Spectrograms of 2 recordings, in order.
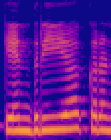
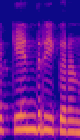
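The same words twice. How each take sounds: First: "केंद्रीयकरण" with an added ya, "kendriya-karan"; wrong form. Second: "केंद्रीकरण" with no ya, "kendri-karan"; correct form. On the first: Teacher showing students the mistake, "केंद्रीयकरण" with the ya sounded. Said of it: "नहीं होता". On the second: Teacher correcting students, "केंद्रीकरण" said without any ya. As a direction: say "केंद्रीकरण" going straight from dree to karan. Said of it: "होता है". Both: Shown as a demonstration.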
